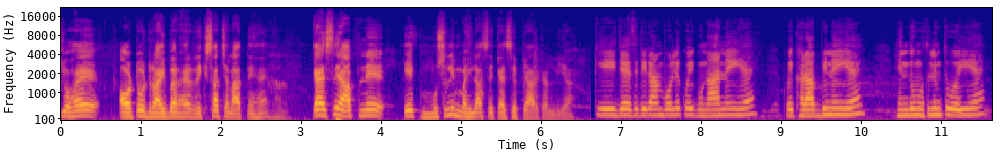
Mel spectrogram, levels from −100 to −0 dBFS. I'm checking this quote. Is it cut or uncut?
cut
